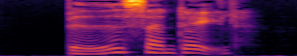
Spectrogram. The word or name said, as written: badesandal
